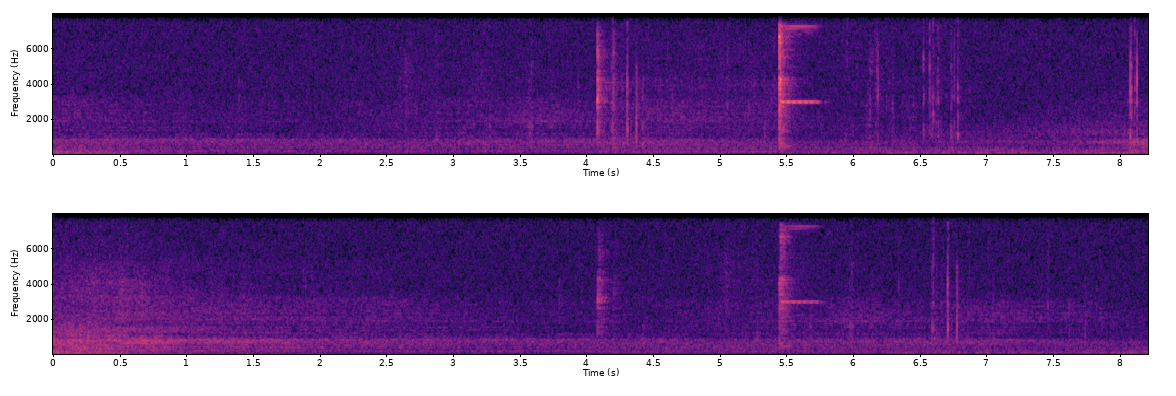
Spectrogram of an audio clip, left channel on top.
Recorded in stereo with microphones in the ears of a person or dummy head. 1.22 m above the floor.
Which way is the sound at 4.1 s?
75° left (ahead or behind).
